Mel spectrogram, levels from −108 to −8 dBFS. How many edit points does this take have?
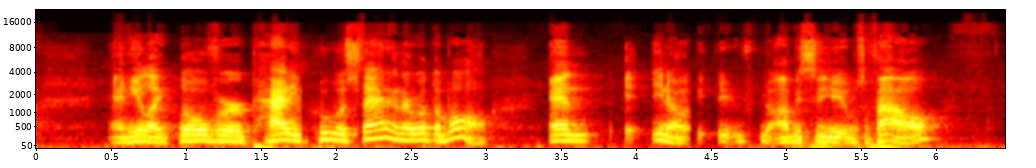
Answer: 4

